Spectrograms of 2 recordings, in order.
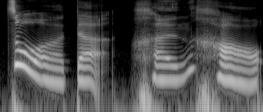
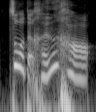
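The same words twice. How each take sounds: First: Syllable by syllable; long, drawn-out tones; slow demonstration. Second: Said in the usual way. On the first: Shown as a demonstration. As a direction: model it slowly for learners. Teacher repeats phrase slowly.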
